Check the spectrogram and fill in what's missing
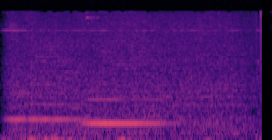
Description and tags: NYC Subway, ding dong door opening sound
NYC_Subway, ding dong door opening sound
